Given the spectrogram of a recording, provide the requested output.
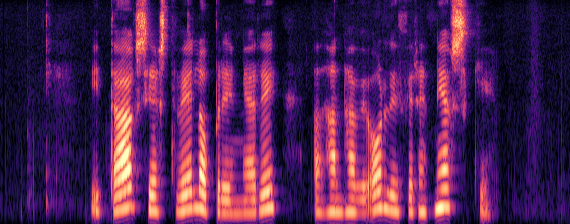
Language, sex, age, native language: Icelandic, female, 50-59, Icelandic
